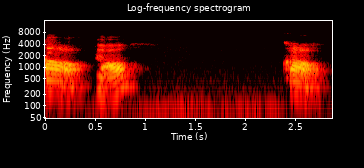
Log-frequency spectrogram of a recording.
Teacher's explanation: Okay, you pronounced the R at the end. Don't pronounce it in the British accent.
